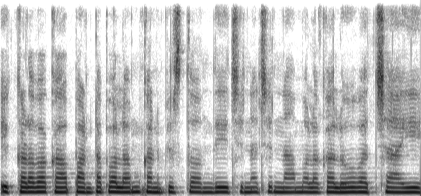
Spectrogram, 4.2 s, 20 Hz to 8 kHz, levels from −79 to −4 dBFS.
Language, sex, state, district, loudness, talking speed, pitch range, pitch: Telugu, female, Andhra Pradesh, Guntur, -14 LUFS, 130 wpm, 190-195 Hz, 195 Hz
